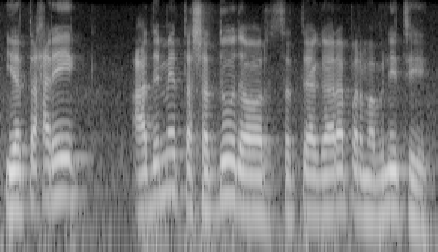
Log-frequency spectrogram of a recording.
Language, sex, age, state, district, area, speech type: Urdu, male, 18-30, Uttar Pradesh, Saharanpur, urban, spontaneous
